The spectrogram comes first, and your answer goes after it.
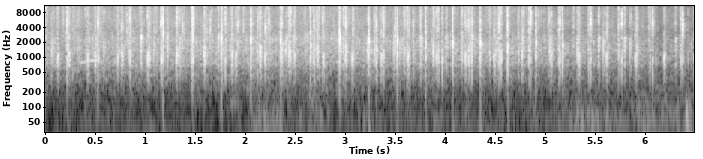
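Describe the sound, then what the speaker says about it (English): Graduation audience at the FHS 2021 ceremony claps for the school's teachers, dense, steady applause from many hands filling the space, loud and close throughout. "quick round of applause for all of our FHS teachers,"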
